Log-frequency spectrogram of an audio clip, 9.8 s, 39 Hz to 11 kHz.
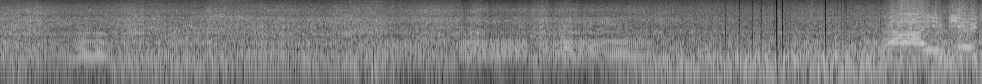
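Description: A KTM 690 SMC R single-cylinder supermoto engine revs loudly and close, its pitch rising and falling through throttle blips with heavy wind buffeting, ending in a sharp climbing rev.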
